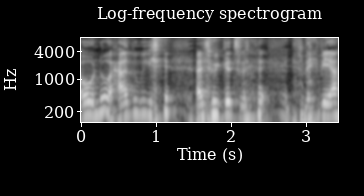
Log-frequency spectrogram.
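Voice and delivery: put-on high, laughing, inaccurate Middle Eastern accent. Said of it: "wrong Middle Eastern accent".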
